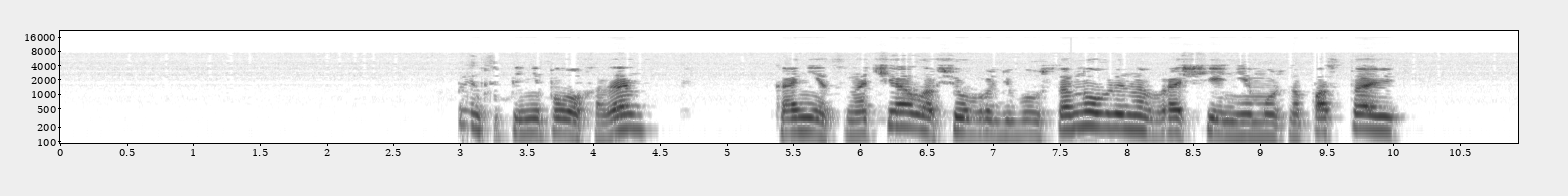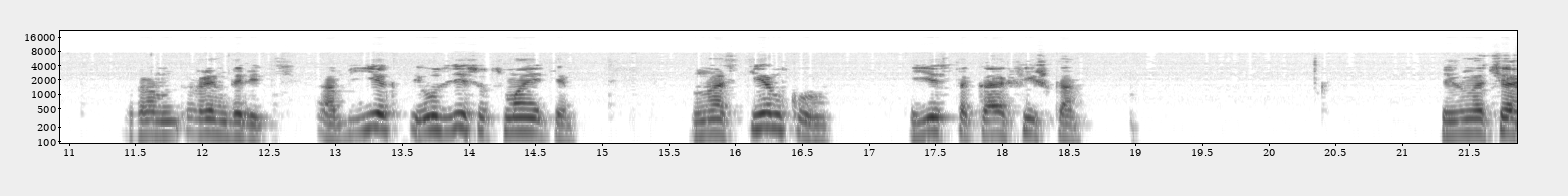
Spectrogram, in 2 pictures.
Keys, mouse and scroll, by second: 3.3 space, 11.8 click, 15.5 click.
